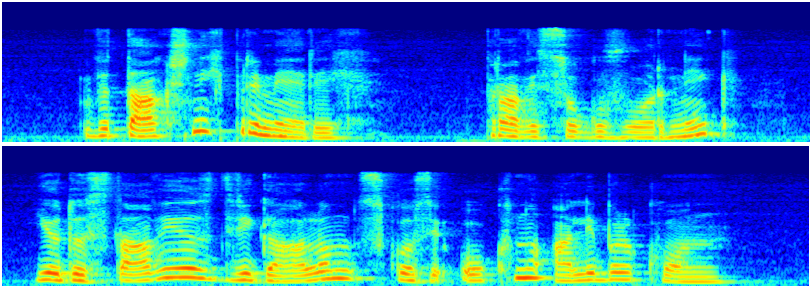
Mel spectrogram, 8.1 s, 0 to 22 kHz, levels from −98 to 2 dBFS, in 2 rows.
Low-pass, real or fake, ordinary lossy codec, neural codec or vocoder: 9.9 kHz; real; Opus, 64 kbps; none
